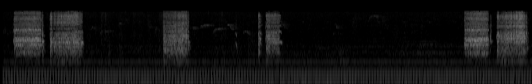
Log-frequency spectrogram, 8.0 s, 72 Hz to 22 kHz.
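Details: Wild Little Owl pairs courting at nest boxes during the 2023 breeding season. Five harsh, broadband screeching calls of about half a second each come in irregular bursts over a steady low hum.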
